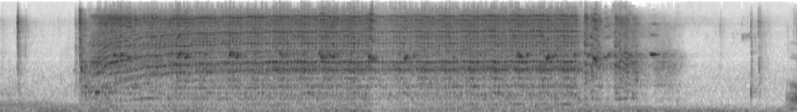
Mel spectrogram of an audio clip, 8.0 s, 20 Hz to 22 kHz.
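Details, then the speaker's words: Titan IO-340 180 hp in RANS S21 homebuilt, first start prep: ignition breakers out, fuel off, plug wires off, bottom plugs removed; starter spins engine evenly about five seconds without firing, listening for a pitch change once oil pressure comes up; normal dry cranking. "Should hear a change in the pitch of of it spinning when you get pressure."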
